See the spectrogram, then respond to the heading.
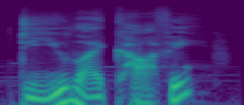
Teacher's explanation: The voice goes up on coffee. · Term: Intonation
